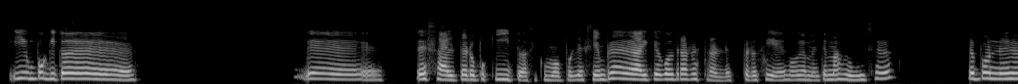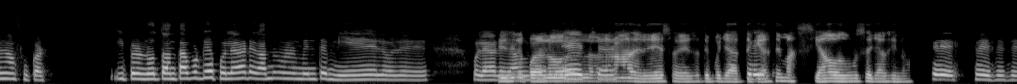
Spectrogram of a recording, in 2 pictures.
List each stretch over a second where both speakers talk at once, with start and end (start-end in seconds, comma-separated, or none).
15.1-16.5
